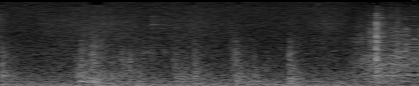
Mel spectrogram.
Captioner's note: door shuts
